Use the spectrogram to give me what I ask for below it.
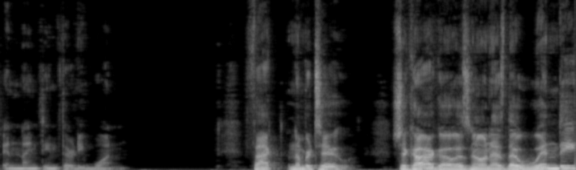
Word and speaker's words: Chicago: a g o and for some reason in Ireland we like to say Chicago chicargo I do believe the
